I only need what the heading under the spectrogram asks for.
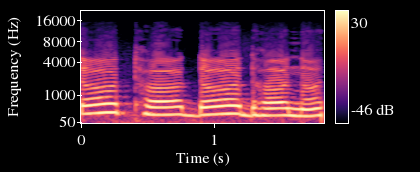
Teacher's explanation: दांत और जीभ के स्पर्श से बोले जाने वाले वर्ण को दंत्य वर्ण कहते हैं। इसके अंतर्गत त, थ, द, ध, न यह सभी दंत्य वर्ण है।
